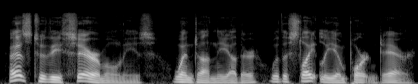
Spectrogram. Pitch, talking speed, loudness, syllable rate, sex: 100 Hz, 185 wpm, -19 LUFS, 5.3 syllables/s, male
